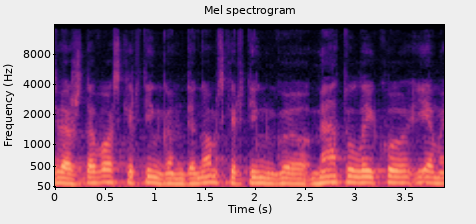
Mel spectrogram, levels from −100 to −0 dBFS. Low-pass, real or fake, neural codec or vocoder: 14.4 kHz; fake; vocoder, 44.1 kHz, 128 mel bands every 512 samples, BigVGAN v2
